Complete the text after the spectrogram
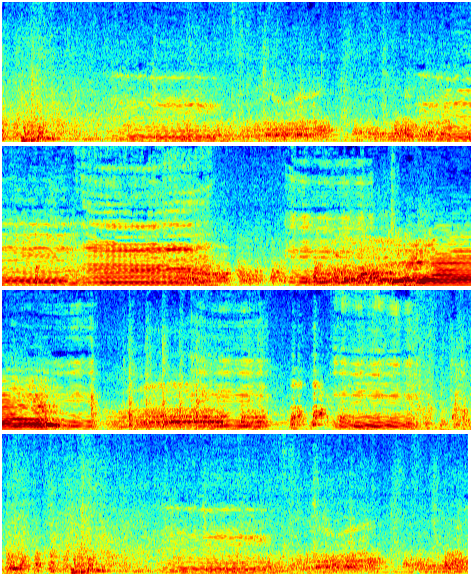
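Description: Cattle in a herd give long, drawn-out moos, one after another and sometimes overlapping.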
